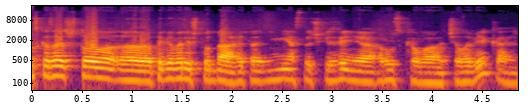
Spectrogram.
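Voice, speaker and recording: In a Russian accent, a man at medium pitch speaks at a fairly quick pace with ordinary pitch variation. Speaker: Russian teacher. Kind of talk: casual conversation in Russian.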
